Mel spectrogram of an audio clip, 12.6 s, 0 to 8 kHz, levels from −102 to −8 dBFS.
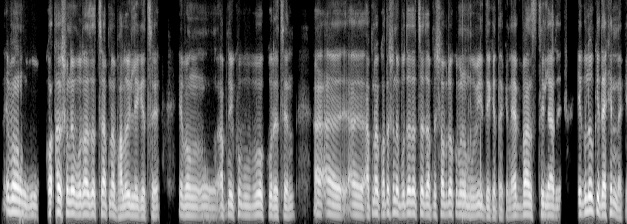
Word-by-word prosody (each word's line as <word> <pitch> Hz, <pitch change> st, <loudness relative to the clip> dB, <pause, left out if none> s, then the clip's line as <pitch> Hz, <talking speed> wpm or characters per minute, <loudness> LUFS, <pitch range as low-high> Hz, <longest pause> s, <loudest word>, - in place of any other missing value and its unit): এবং 175 Hz, -1 st, +6 dB, 0.6 s
কথা 155 Hz, +2 st, +3 dB
শুনে 155 Hz, -1 st, +4 dB
বোঝা 135 Hz, +1 st, +4 dB
যাচ্ছে 140 Hz, -, -1 dB
আপনার 135 Hz, -1 st, -1 dB
ভালোই 130 Hz, +4 st, +3 dB
লেগেছে। 115 Hz, -1 st, -3 dB, 0.5 s
এবং 125 Hz, -1 st, +1 dB, 0.6 s
আপনি 130 Hz, +3 st, -5 dB
খুব 145 Hz, -, -4 dB
উপভোগ 130 Hz, +2 st, -1 dB
করেছেন। 115 Hz, -2 st, -2 dB, 0.5 s
আ -, -, 0 dB, 0.2 s
অ্যা 150 Hz, -, -2 dB, 0.4 s
অ্যা 135 Hz, -, -1 dB, 0.3 s
আপনার 150 Hz, +2 st, 0 dB
কথা 140 Hz, +3 st, 0 dB
শুনে 155 Hz, -2 st, +1 dB
বোঝা 140 Hz, +3 st, +2 dB
যাচ্ছে 150 Hz, +1 st, 0 dB
যে -, -, +3 dB
আপনি 130 Hz, -, -7 dB
সব 140 Hz, -, +3 dB
রকমের 140 Hz, -1 st, 0 dB
মুভি 125 Hz, +3 st, -2 dB
দেখে 110 Hz, -1 st, -3 dB
থাকেন। 110 Hz, -, -9 dB
Advance, 130 Hz, +1 st, +2 dB
thriller 130 Hz, -3 st, +1 dB, 0.5 s
এগুলোও 175 Hz, +5 st, +4 dB
কি -, -, +5 dB
দেখেন 145 Hz, +5 st, +2 dB
নাকি? 90 Hz, -3 st, -10 dB
135 Hz, 165 wpm, -20 LUFS, 125-150 Hz, 0.6 s, এবং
